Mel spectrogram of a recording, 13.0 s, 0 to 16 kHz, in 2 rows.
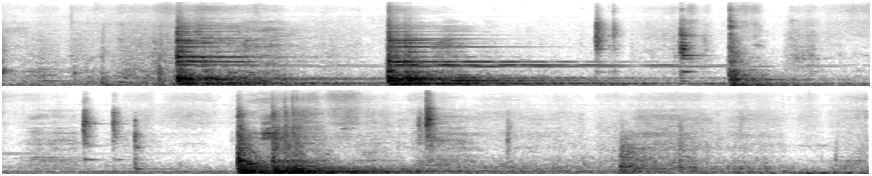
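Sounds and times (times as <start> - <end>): loud metal crash: 1.3 - 6.2
steel parts clanking: 1.3 - 10.2.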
